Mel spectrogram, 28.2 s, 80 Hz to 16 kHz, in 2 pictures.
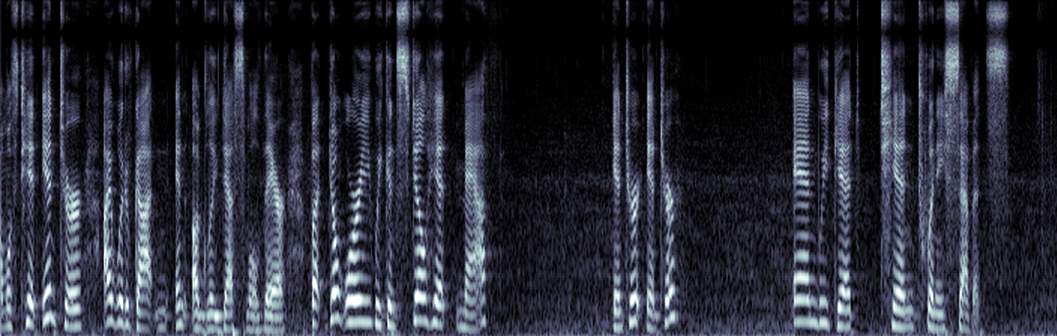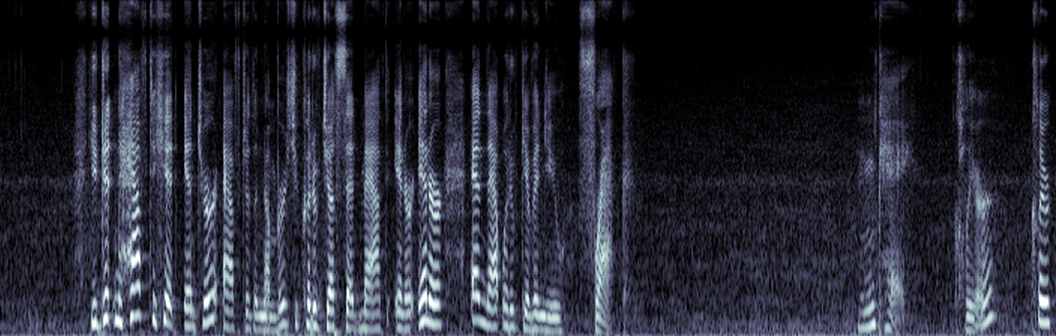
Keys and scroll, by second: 1.5 Return, 8.0 Return, 8.6 Return.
